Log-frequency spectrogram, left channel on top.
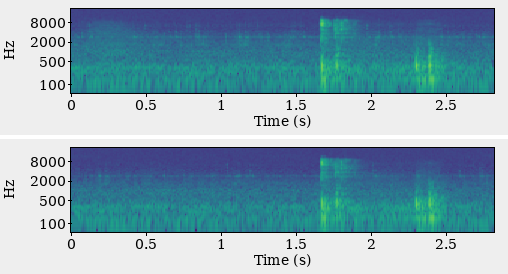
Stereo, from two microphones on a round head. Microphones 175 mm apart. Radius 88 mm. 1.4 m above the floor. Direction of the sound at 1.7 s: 30° left (ahead or behind).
